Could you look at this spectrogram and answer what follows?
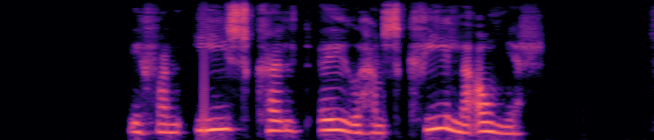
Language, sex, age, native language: Icelandic, female, 30-39, Icelandic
